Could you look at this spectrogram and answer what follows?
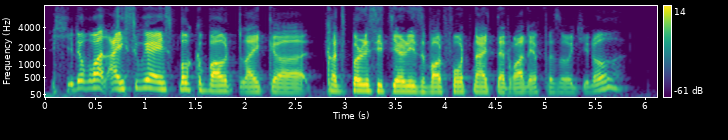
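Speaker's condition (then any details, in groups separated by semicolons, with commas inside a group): No condition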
